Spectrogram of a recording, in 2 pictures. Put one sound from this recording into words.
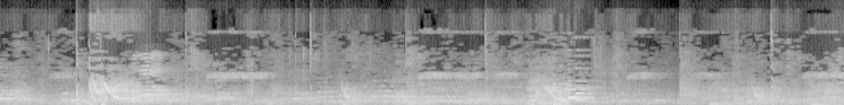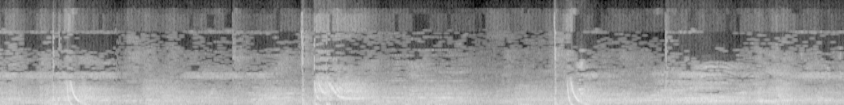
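Darts hit an electronic dartboard with sharp taps.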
